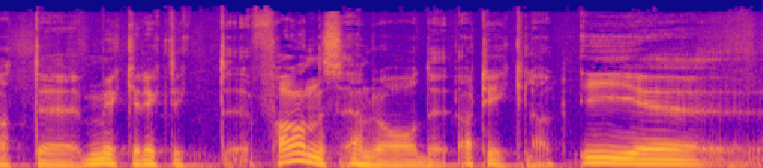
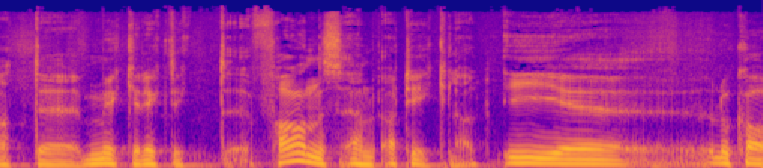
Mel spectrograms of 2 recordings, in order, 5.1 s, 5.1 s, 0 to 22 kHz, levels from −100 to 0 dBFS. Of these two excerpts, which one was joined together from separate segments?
second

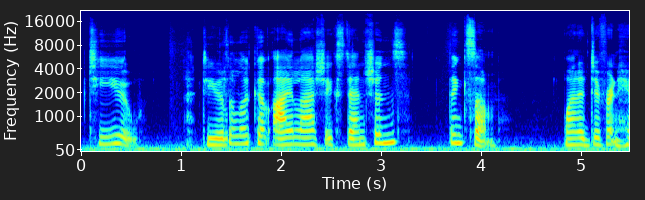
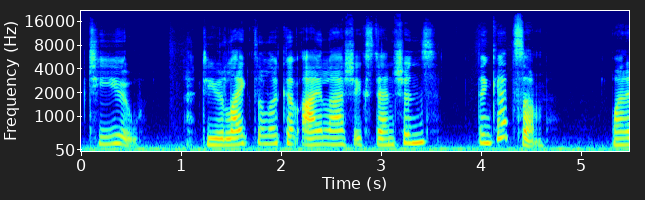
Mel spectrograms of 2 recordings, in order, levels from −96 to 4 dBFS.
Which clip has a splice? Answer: first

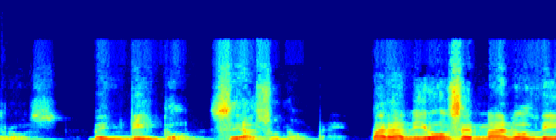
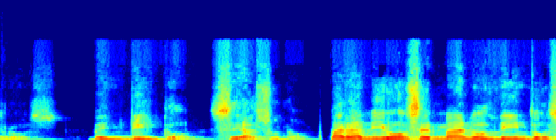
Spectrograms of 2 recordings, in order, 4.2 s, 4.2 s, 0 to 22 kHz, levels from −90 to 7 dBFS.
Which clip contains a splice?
second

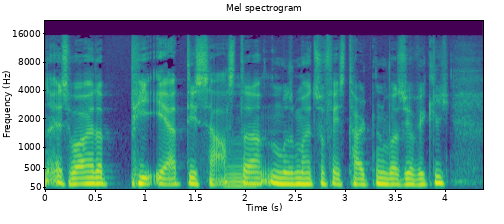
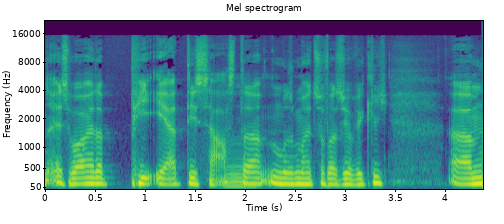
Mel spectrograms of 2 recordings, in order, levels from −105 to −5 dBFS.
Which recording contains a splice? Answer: second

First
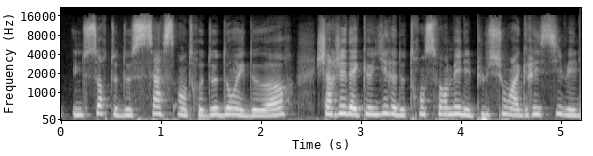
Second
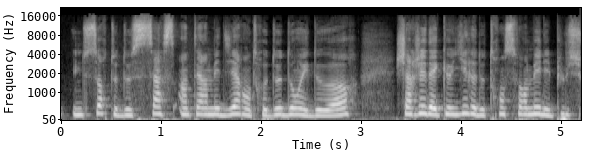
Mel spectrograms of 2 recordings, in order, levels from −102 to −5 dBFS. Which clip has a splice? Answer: first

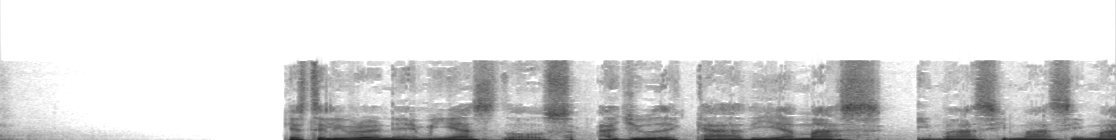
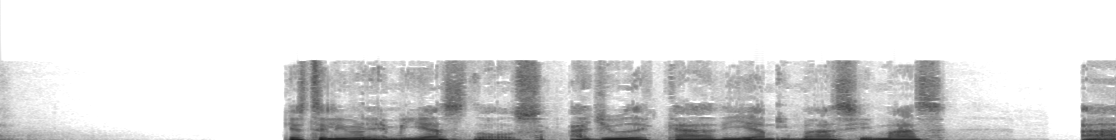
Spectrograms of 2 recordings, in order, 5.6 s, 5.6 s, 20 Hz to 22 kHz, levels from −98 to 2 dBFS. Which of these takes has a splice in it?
second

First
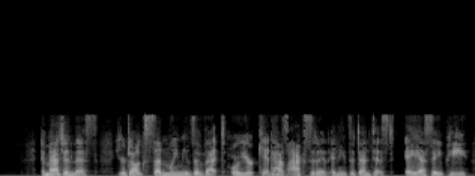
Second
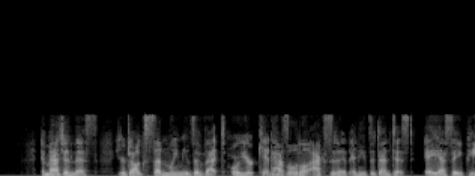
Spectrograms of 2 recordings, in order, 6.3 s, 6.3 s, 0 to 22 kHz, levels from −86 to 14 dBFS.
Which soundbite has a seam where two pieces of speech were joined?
first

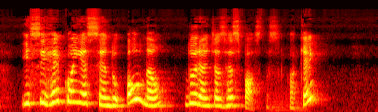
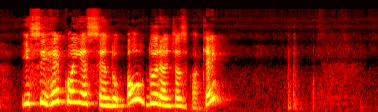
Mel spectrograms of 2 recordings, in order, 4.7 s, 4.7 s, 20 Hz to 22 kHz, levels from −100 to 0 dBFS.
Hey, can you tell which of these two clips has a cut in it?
second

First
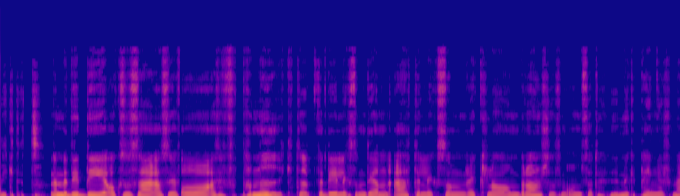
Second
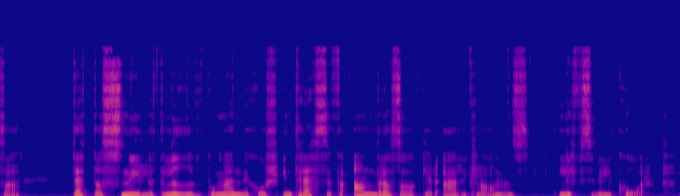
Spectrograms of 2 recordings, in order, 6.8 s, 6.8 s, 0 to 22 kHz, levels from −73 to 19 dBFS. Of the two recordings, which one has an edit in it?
first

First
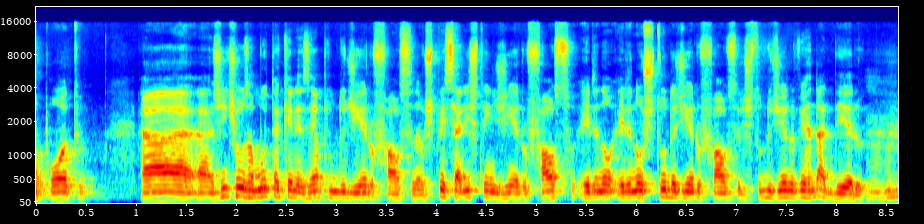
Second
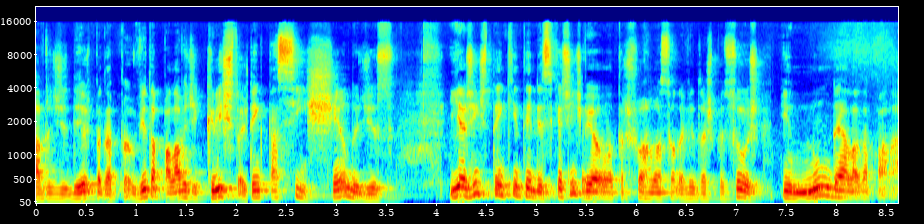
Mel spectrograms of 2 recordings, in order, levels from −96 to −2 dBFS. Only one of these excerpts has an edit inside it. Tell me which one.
second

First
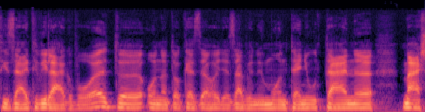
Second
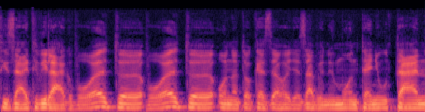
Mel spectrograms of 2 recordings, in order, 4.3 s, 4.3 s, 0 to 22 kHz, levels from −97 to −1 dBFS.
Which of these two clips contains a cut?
second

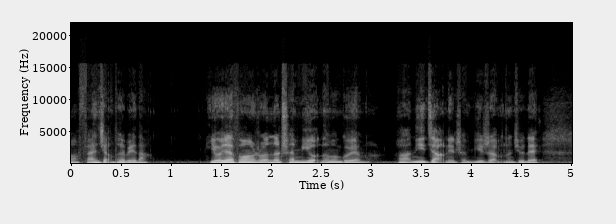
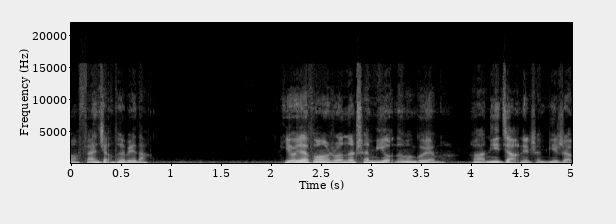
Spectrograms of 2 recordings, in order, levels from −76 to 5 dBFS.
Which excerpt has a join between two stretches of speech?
first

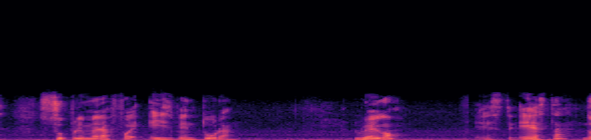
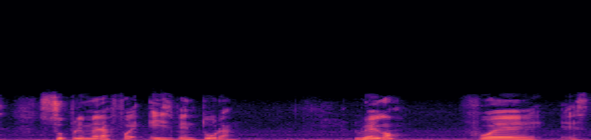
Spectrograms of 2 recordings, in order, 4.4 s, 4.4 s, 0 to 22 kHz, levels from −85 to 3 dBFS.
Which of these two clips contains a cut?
first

